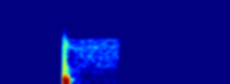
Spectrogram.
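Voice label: Wake County EMS ALERT, p25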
